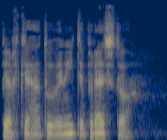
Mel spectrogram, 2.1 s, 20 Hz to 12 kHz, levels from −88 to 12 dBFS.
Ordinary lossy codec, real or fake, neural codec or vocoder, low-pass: MP3, 64 kbps; real; none; 9.9 kHz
